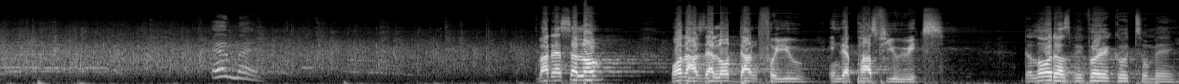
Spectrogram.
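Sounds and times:
audience clapping hands: 0:00.0 - 0:05.8
speech: 0:02.1 - 0:02.7, 0:05.4 - 0:06.1, 0:06.7 - 0:09.5, 0:10.2 - 0:11.7.

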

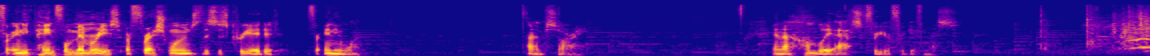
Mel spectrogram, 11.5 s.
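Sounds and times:
speech: 0:00.0 - 0:03.7, 0:05.2 - 0:05.9, 0:07.7 - 0:09.6
standing ovation applause from church crowd: 0:10.4 - 0:11.4.

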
